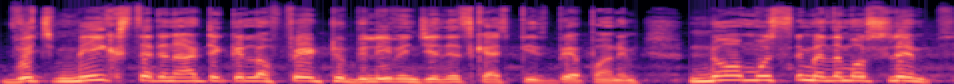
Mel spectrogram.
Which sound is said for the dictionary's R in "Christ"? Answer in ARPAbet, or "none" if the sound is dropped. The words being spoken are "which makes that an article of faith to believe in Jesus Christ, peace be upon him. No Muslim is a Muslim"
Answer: none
